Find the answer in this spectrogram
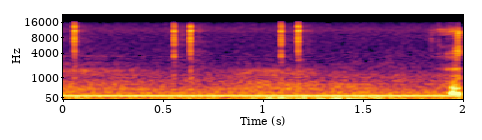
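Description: Computer mouse clicking, a quick press-and-release pair about every half second as menu options are picked.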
